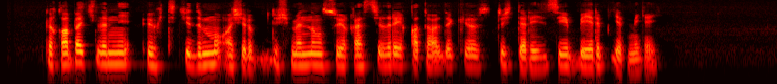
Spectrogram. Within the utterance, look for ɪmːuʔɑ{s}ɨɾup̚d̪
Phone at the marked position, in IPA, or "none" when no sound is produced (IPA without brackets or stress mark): ʃ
